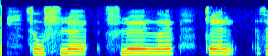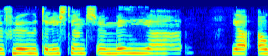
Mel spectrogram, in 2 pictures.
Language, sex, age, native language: Icelandic, male, 11, Icelandic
